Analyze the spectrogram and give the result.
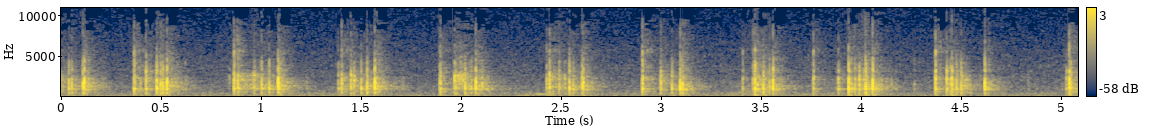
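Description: Fingernails tap and scratch the cover of a closed Focallure makeup palette, a small, flat cardboard case with a holographic print. Irregular bursts of dry, crackly tapping and scratching, centred in the midrange with some bright edge, come at a loose rhythm. Each burst is brief and dies away quickly, with almost no low end.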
